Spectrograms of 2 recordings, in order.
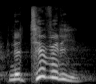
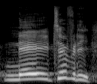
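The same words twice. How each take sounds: First: "nativity" said nuh-TIV-ity, second syllable stressed; accent later in nativity. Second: "nativity" said NAY-tivity, first syllable stressed; accent on NAY. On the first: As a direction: reduce the first vowel of "nativity", stress TIV. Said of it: "She puts the accent later". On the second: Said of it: "I put the accent on the nay". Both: Shown as a demonstration.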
